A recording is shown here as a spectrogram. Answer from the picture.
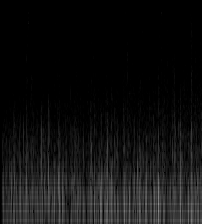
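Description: A rapid, irregular run of soft, hollow knocks and clicks, several a second.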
